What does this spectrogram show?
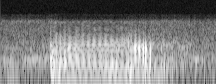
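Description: A Pekingese gives a single drawn-out, buzzy snore lasting about a second.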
